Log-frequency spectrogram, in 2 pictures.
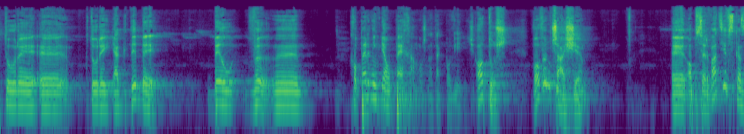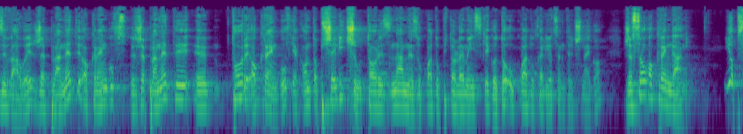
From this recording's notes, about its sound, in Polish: Pełny zapis audio debaty, która odbyła się w Centrum Nauki Kopernik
